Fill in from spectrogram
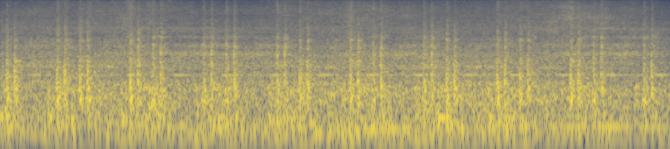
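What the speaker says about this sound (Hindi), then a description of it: "और देखो एक ट्रेन आ गई गाइस, ये जो जापान की ट्रेन मेट्रो है" A Japanese metro train pulls in with a steady rolling rumble and rhythmic clickety-clack of wheels over rail joints, loud and close throughout, with no voices.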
